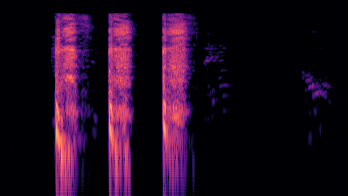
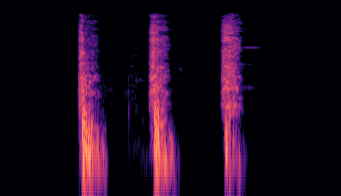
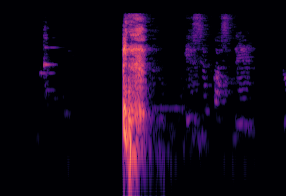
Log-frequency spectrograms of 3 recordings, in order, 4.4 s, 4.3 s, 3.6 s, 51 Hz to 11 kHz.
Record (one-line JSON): {"three_cough_length": "4.4 s", "three_cough_amplitude": 23180, "three_cough_signal_mean_std_ratio": 0.32, "exhalation_length": "4.3 s", "exhalation_amplitude": 24090, "exhalation_signal_mean_std_ratio": 0.28, "cough_length": "3.6 s", "cough_amplitude": 22104, "cough_signal_mean_std_ratio": 0.22, "survey_phase": "beta (2021-08-13 to 2022-03-07)", "age": "45-64", "gender": "Male", "wearing_mask": "No", "symptom_none": true, "symptom_onset": "5 days", "smoker_status": "Never smoked", "respiratory_condition_asthma": false, "respiratory_condition_other": false, "recruitment_source": "Test and Trace", "submission_delay": "3 days", "covid_test_result": "Negative", "covid_test_method": "ePCR"}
